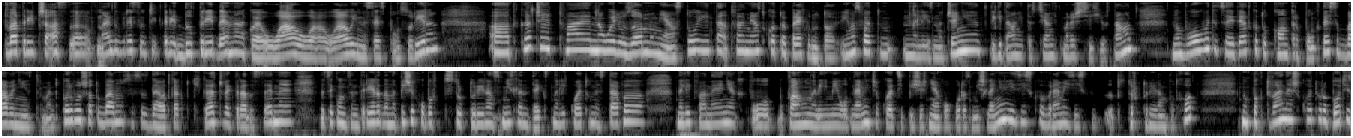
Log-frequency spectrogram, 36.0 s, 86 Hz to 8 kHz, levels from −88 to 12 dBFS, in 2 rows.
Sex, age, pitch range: female, 30-49, 195-250 Hz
